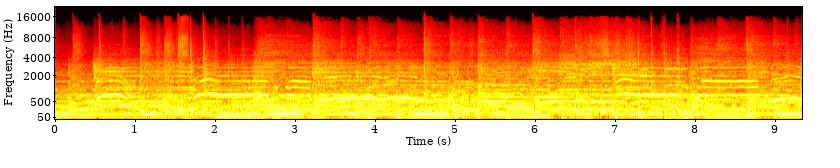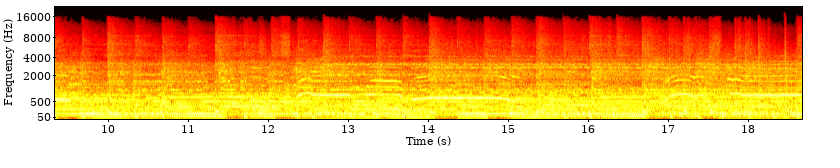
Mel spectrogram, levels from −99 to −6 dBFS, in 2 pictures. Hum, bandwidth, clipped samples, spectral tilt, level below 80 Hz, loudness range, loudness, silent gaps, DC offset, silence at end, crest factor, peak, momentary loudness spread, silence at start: none; 15 kHz; under 0.1%; -6 dB/octave; -30 dBFS; 2 LU; -17 LUFS; none; under 0.1%; 0 s; 14 dB; -2 dBFS; 3 LU; 0 s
